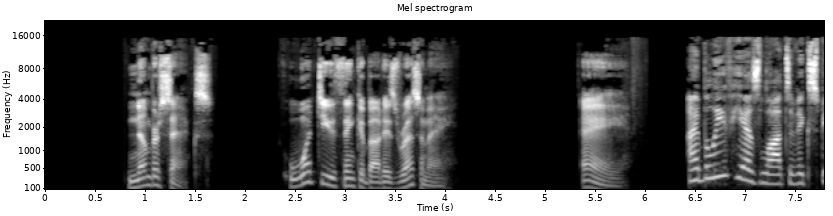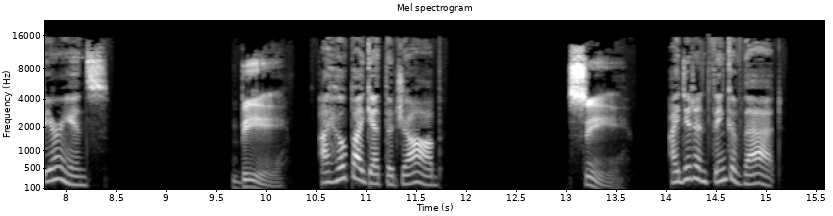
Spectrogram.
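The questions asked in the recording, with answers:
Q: What do you think about his resume?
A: A: I believe he has lots of experience.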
